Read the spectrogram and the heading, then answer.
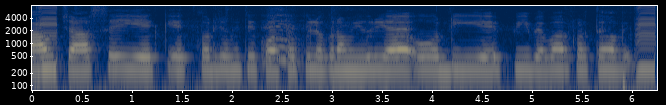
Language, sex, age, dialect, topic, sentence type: Bengali, female, 18-24, Western, agriculture, question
